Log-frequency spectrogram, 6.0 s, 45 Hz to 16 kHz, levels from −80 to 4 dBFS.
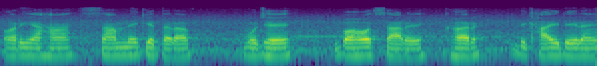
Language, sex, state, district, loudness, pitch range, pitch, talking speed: Hindi, male, Bihar, Kaimur, -18 LUFS, 115-120 Hz, 115 Hz, 120 wpm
